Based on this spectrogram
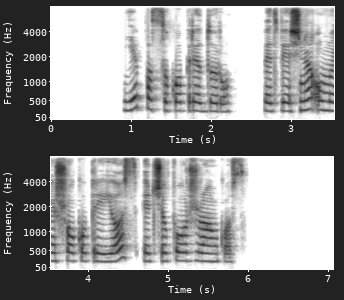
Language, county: Lithuanian, Marijampolė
